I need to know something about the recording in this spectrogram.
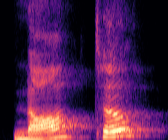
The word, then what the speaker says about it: natto: Natto. So it's pronounced natto.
